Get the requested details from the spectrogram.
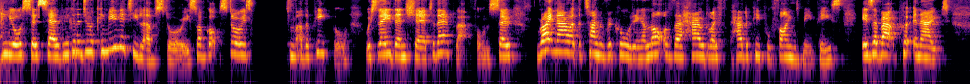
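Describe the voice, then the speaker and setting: A woman with a British accent talks loudly at a very fast pace. Her high voice has an animated tone and ordinary pitch variation. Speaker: entrepreneur and podcast guest. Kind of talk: casual interview.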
